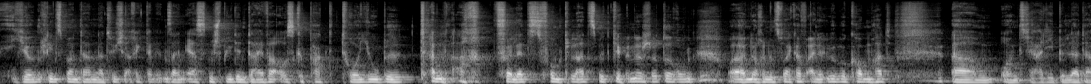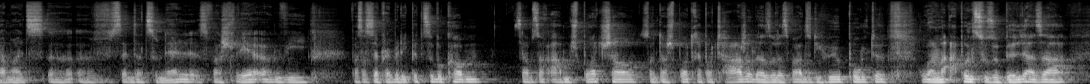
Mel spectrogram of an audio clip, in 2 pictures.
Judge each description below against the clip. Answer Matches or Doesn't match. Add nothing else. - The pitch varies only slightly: Matches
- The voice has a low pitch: Matches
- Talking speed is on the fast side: Doesn't match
